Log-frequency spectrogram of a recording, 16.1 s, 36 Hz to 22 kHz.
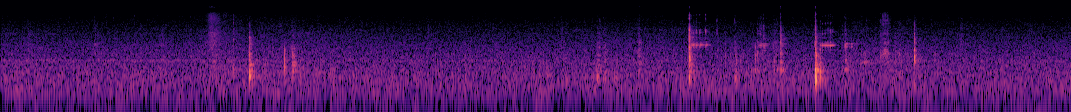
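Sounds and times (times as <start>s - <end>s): steady low hiss: 0.0s - 16.0s
hard parts clicking and knocking: 10.3s - 12.9s.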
